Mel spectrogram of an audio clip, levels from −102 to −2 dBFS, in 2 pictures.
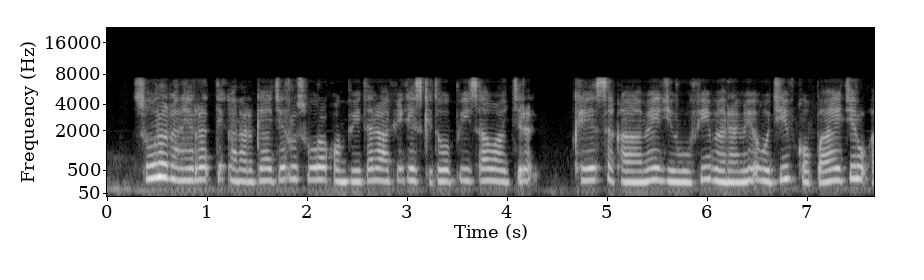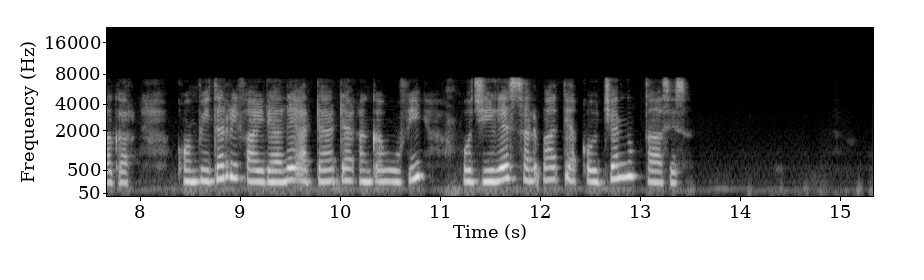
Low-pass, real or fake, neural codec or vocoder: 7.2 kHz; fake; codec, 16 kHz, 2 kbps, FunCodec, trained on LibriTTS, 25 frames a second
